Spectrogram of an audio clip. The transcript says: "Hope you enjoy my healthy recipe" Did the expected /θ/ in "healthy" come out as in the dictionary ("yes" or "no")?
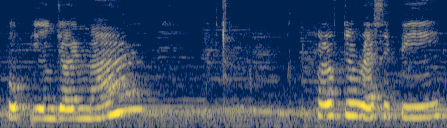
no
